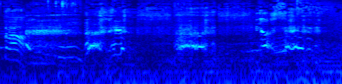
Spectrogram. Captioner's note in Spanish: Sollozos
